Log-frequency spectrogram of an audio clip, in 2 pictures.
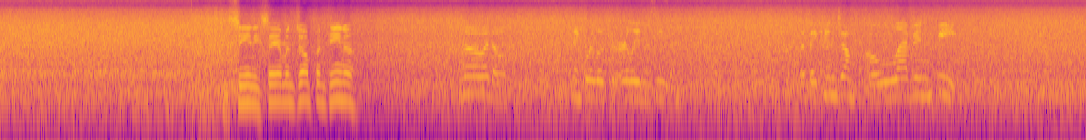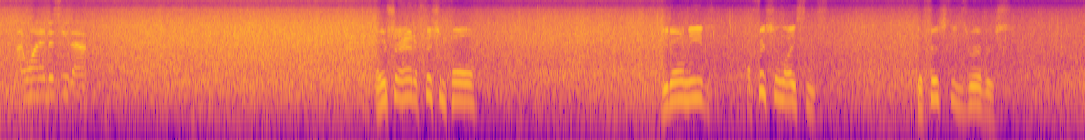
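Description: A fast river rushes and splashes over rocks.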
